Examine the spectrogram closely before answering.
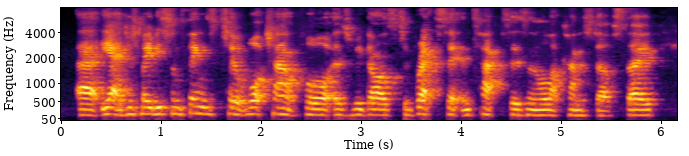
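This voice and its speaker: Her pitch is very deep and low for a woman, with fairly even intonation. The woman speaks at a moderate pace. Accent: British. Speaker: Amazon seller and coach. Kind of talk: webinar presentation.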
